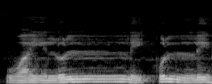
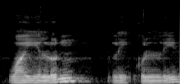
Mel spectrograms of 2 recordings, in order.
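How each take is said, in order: First: The n merges fully into the l sound. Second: The n is pronounced clearly before the l. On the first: The speaker calls it right. "tetapi wailul likulli" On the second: The speaker calls it wrong. "Jadi tidak wailun likulli"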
